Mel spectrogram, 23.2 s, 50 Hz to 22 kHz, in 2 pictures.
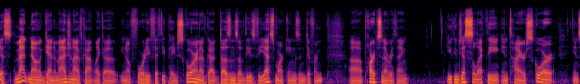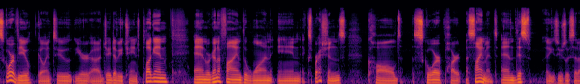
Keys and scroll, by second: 5.4 super+a.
